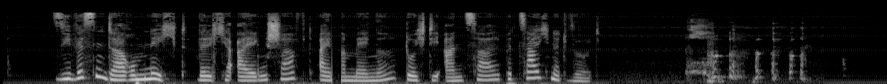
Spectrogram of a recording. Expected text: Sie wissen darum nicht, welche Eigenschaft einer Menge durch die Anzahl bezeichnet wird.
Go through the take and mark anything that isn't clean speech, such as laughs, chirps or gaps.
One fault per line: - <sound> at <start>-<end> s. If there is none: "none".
- dropout at 3.3-3.4 s
- cough at 6.8-8.1 s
